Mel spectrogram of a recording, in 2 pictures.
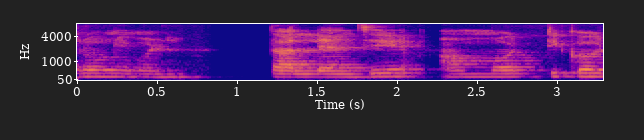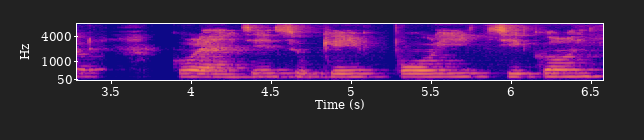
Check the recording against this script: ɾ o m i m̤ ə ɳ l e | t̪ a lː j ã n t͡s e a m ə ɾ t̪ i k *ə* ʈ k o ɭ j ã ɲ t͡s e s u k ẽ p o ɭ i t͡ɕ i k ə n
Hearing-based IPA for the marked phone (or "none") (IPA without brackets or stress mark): ə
